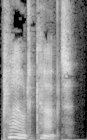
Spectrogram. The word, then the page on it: cloud capped: British English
